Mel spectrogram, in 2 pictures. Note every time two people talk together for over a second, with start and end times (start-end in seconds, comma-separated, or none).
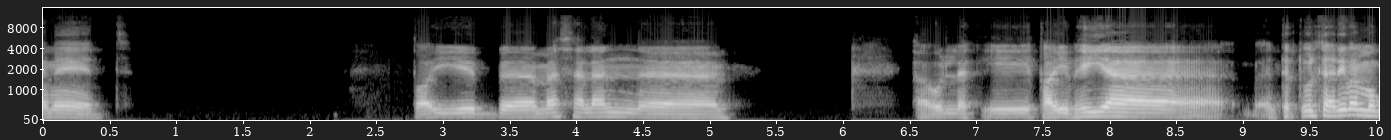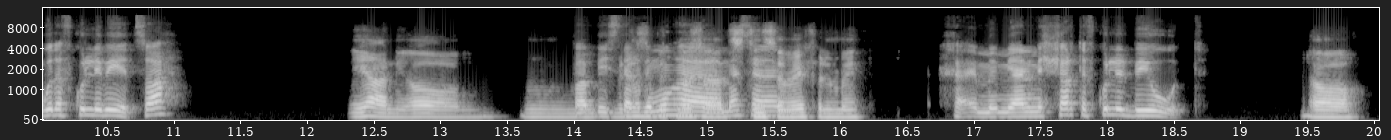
14.0-15.7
